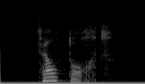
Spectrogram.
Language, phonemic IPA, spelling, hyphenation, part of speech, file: Dutch, /ˈvɛl.tɔxt/, veldtocht, veld‧tocht, noun, Nl-veldtocht.ogg
- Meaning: 1. military campaign 2. campaign (e.g. public, political)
